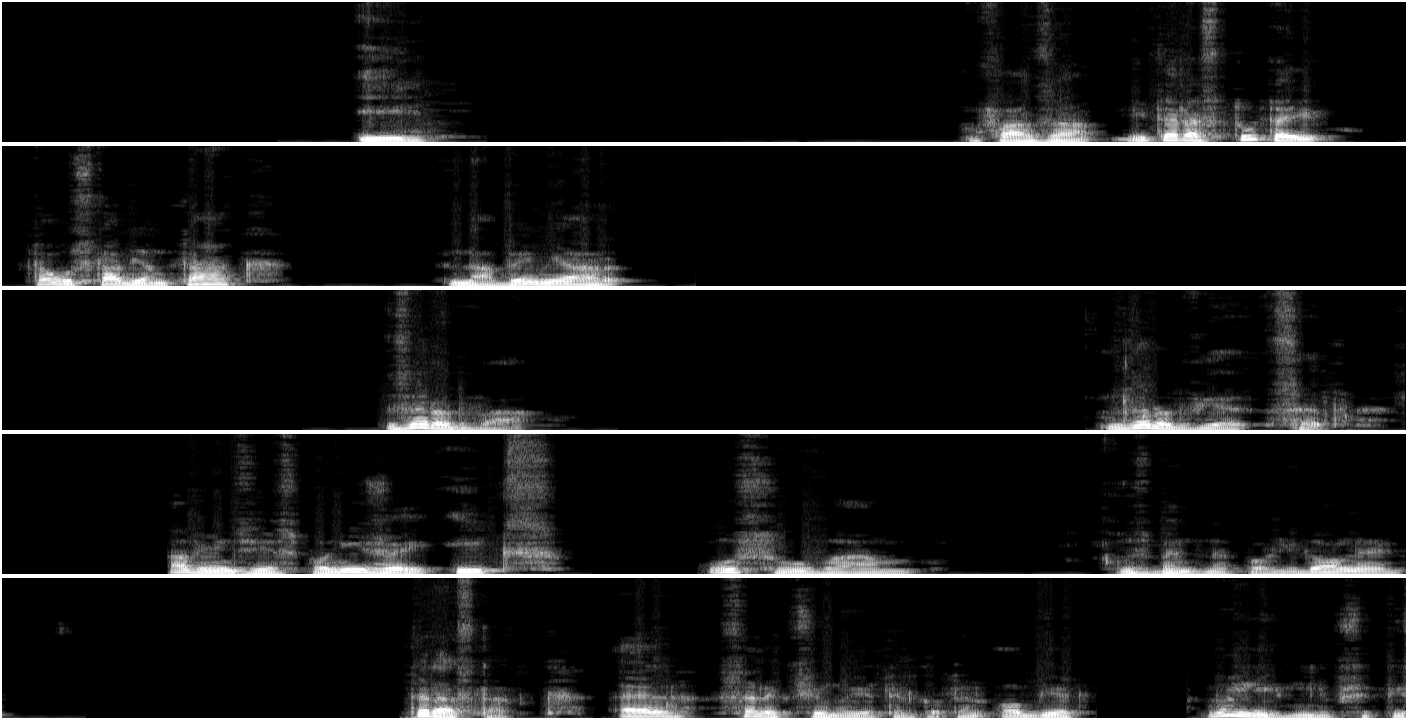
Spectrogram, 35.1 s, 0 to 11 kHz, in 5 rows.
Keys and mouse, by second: 2.4 i, 5.2-14.3 drag, 17.4-21.7 drag, 18.9 BackSpace, 23.9 x, 26.3 x, 28.9 middle click, 31.0 l.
